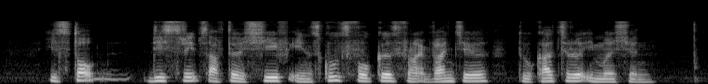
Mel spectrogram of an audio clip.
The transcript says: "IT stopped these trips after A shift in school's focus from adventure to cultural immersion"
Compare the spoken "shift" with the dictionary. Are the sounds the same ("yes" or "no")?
no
